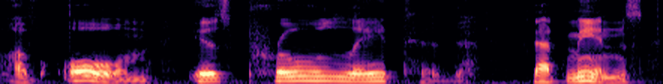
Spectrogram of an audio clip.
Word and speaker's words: Om: Om is simply pronounced Om.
